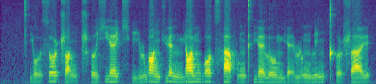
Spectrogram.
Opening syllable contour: low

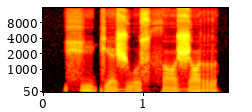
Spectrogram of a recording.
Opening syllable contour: falling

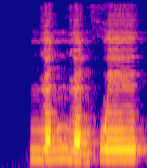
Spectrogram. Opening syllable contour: rising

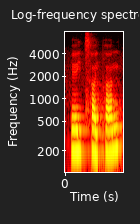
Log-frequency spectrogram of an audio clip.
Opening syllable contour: low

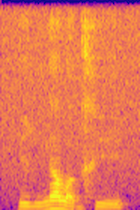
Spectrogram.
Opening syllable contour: low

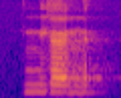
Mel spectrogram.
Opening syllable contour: low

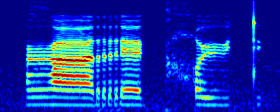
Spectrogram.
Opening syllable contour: low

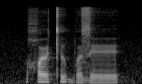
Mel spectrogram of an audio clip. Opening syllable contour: high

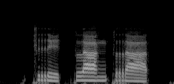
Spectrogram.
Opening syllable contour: low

